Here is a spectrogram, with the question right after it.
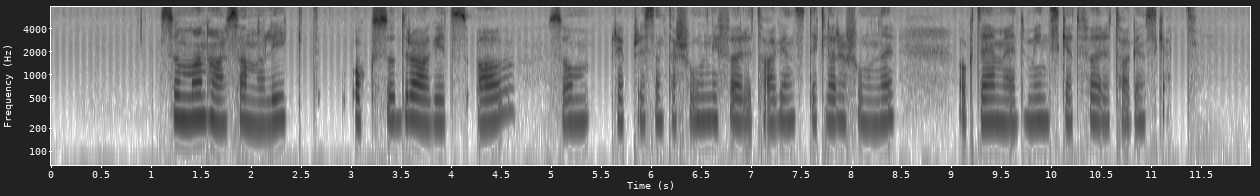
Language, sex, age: Swedish, female, 20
